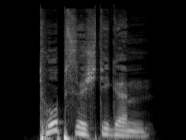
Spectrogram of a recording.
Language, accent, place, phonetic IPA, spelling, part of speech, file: German, Germany, Berlin, [ˈtoːpˌzʏçtɪɡəm], tobsüchtigem, adjective, De-tobsüchtigem.ogg
- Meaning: strong dative masculine/neuter singular of tobsüchtig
